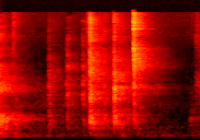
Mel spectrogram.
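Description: A few short, light clicks and taps, spread over about a second, fading to very quiet.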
